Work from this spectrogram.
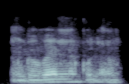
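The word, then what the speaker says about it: gubernaculum: हम लिख दे रहे हैं, अपना प्रोनाउंसिएशन कर ले। कूलर कूलर हाँ, क्या बोलते हैं? गवर्नकुलम।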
